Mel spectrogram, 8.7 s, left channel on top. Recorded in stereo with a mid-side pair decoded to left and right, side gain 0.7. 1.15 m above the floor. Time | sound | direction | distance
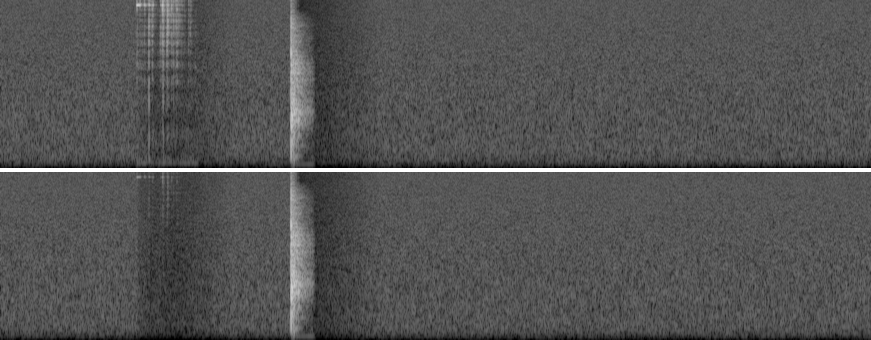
1.4 | a dropped coin | 70° left | ?
2.9 | a gunshot | 10° right | ?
